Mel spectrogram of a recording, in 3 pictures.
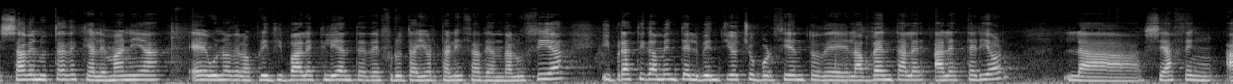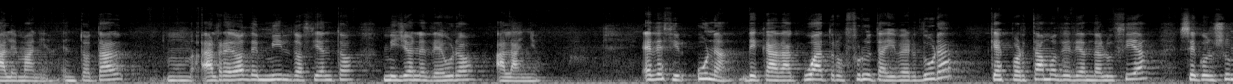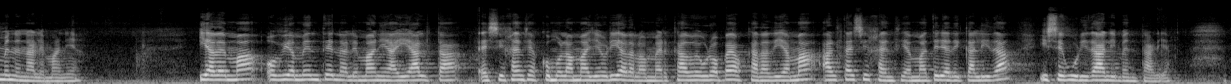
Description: Declaraciones de Carmen Ortiz sobre exportaciones andaluzas a Alemania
